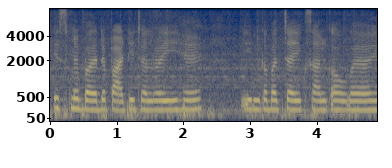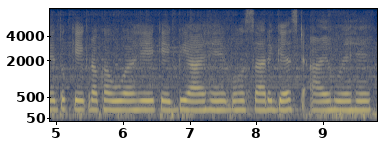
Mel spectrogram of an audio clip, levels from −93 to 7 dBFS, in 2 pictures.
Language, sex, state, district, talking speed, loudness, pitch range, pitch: Hindi, female, Bihar, Saran, 175 wpm, -23 LUFS, 205-215 Hz, 205 Hz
